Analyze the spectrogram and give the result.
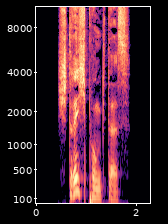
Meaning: genitive singular of Strichpunkt
- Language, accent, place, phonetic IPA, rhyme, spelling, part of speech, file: German, Germany, Berlin, [ˈʃtʁɪçˌpʊŋktəs], -ɪçpʊŋktəs, Strichpunktes, noun, De-Strichpunktes.ogg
